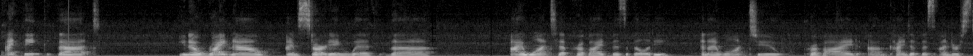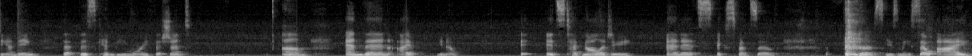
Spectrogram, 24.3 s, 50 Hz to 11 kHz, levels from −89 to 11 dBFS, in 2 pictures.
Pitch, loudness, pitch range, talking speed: 160 Hz, -25 LUFS, 125-180 Hz, 120 wpm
